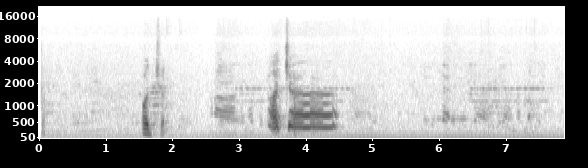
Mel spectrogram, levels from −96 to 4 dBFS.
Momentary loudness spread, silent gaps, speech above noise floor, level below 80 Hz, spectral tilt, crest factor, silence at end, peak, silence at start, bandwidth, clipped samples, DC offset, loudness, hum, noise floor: 26 LU; none; 33 dB; -72 dBFS; -5.5 dB/octave; 22 dB; 0.5 s; -22 dBFS; 1.55 s; 16.5 kHz; under 0.1%; under 0.1%; -39 LUFS; 50 Hz at -70 dBFS; -70 dBFS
